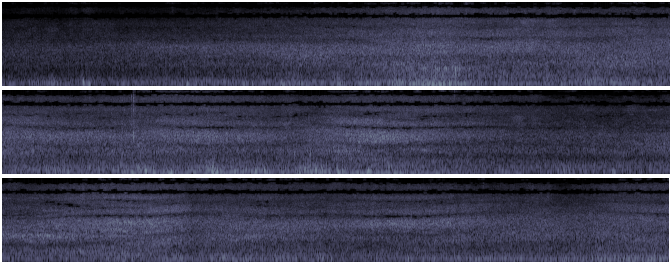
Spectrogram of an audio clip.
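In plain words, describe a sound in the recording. Wind blows outdoors, rumbling loudly.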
